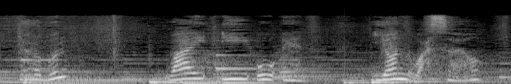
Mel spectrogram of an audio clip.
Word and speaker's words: 연: 여러분, Y-E-O-N 연 왔어요. 발음을 잘 하셔야 됩니다. 두음법칙 쓴다고 니은 붙이면 큰일 나요. 그냥 부드럽게 연.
